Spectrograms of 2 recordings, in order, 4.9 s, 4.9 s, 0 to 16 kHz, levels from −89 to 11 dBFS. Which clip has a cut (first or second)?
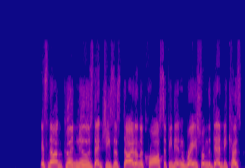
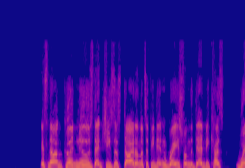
second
